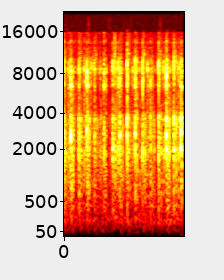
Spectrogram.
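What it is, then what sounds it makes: Loud internal rattle in a hard plastic fishing lure. A hard plastic crankbait fishing lure with internal rattles is shaken, giving a quick run of about nine sharp, bright clicks centered near 2.6 kHz with almost no low end. The rattle is very loud, fitting a lure chosen for noise, and the lure has a subtle chartreuse paint on its bottom.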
